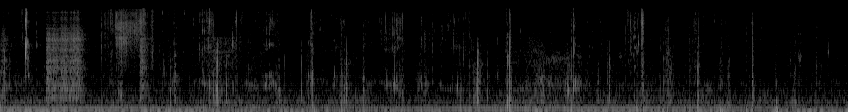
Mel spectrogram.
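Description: Very faint chewing close to a microphone: scattered small mouth clicks and smacks as a man eats hangikjöt, Icelandic smoked lamb. A steady low electrical hum runs underneath.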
